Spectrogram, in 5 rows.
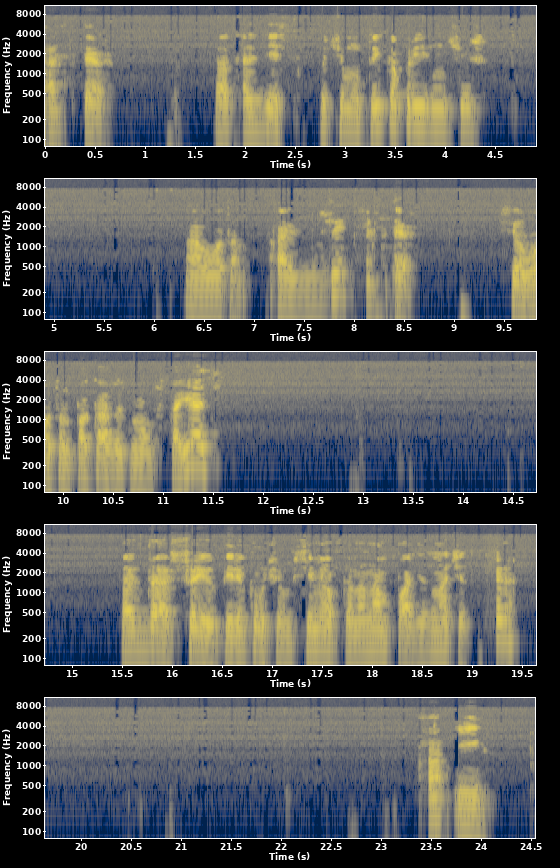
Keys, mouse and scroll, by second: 0.1 alt+r, 2.1-2.7 middle drag, 3.3 click, 3.9-4.8 middle drag, 6.1 click, 7.8 alt+g, 9.9-11.1 middle drag, 13.2 shift+middle click, 14.6 click, 15.9 drag, 17.6 KP_7, 19.2 r, 21.1-22.2 middle drag, 23.1 a, 23.7 i.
